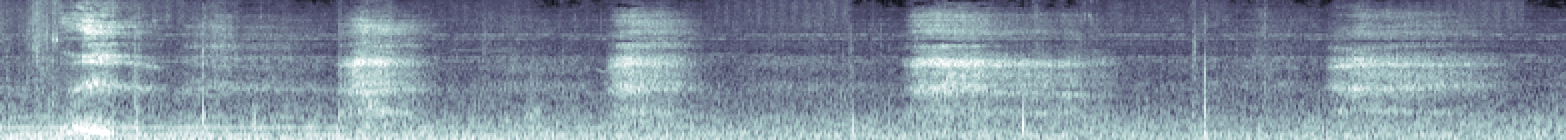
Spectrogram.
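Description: Boots crunch on gravel as a man walks.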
